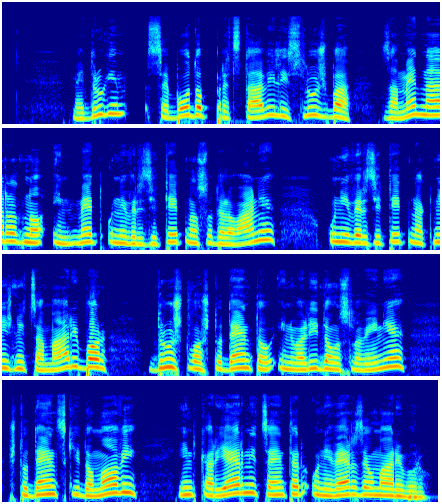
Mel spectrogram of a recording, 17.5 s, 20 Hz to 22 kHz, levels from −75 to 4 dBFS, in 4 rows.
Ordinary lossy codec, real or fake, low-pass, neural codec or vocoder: none; real; 14.4 kHz; none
